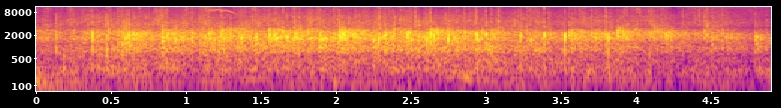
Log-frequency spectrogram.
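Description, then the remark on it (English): An audience claps steadily for the full five seconds, a dense, even wash of many hands with no pauses and no voices rising above it. “We can clap for that.”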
